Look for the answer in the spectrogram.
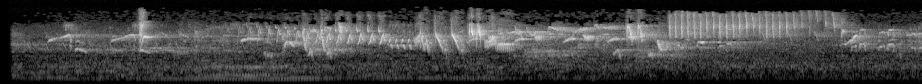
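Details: Nightingale singing at Arcais, France: a rich, varied outpouring of whistles, rapid buzzy trills and sharp chirps. It ends in a long, very high, rapidly repeated rattling phrase. A low hum runs underneath.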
